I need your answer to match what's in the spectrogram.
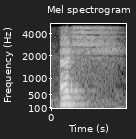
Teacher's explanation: ده مش مجرد نفس ولا صوت، لو صوت كتبقى أش أش، لو نفس أش، لكن صارت أش، تحس إن الهواء ملى الفم وعمال يتقلب فيه · Term: تفشي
